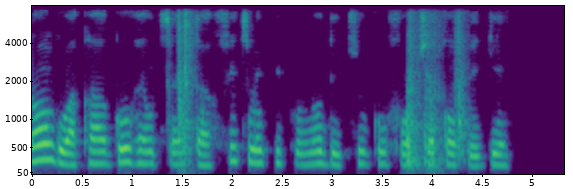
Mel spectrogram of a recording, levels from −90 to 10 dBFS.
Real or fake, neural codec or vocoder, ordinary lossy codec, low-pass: fake; codec, 16 kHz, 6 kbps, DAC; none; 7.2 kHz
